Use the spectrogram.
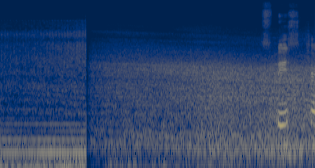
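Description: A drone's motors give a steady tonal buzz for just over a second, then shift into a sustained, airy rushing whir that holds at an even level.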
